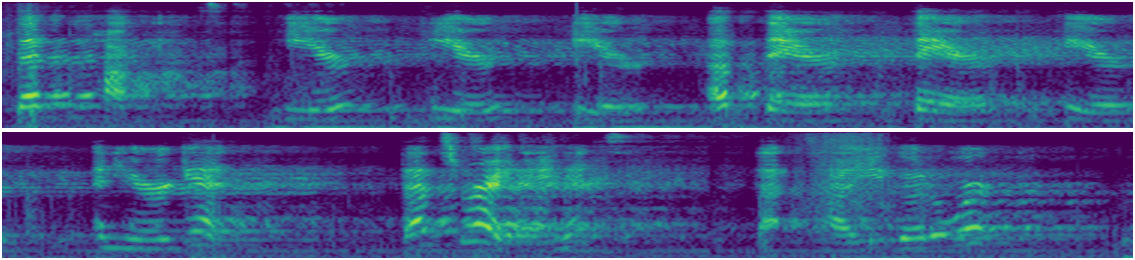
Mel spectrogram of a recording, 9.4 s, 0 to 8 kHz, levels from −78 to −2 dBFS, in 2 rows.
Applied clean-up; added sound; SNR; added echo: neural separator model SepFormer DNS4.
